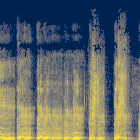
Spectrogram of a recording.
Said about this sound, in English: Got a little something on my throat, you know what I mean? Let me clear it.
